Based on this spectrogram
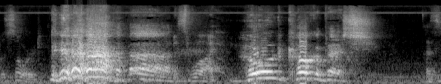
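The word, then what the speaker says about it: Khopesh: Hold Kokopesh. That's how it's pronounced. Kokopesh. Kokopuffs.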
